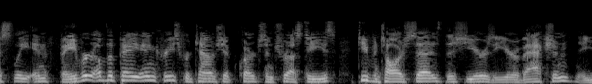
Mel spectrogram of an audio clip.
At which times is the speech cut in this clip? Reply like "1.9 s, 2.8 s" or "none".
3.5 s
